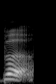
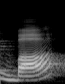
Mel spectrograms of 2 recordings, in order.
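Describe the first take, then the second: First: The b sound is said with no vowel. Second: The b sound is followed by a vowel. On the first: The speaker calls it right. "it's a B" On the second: The speaker calls it wrong. "Don't say ba"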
